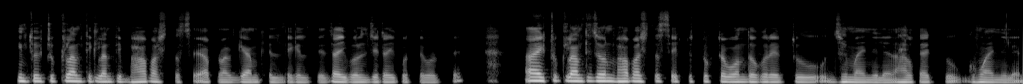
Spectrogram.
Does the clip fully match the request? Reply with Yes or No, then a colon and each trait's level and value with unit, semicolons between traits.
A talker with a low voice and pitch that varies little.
No: low, 110 Hz; average, 4.0 semitones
